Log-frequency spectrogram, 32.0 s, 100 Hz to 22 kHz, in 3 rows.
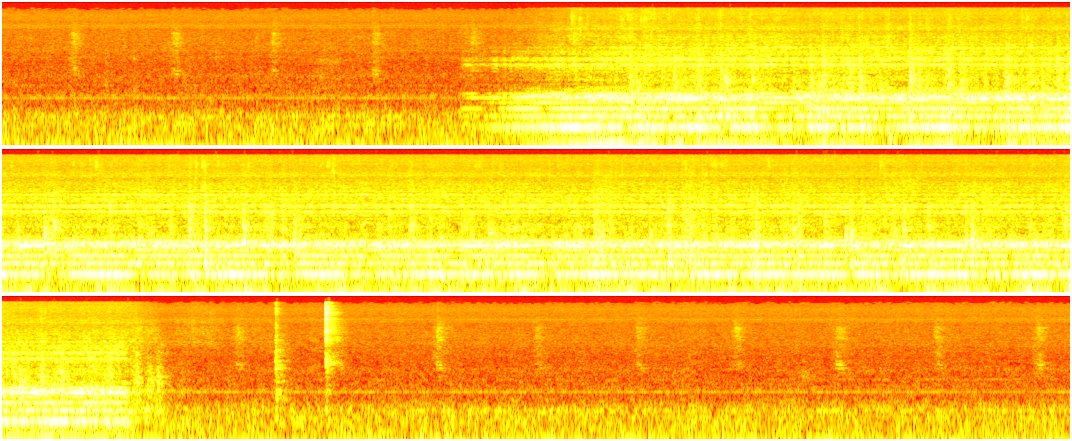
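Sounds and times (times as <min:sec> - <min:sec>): washer dryer humming: 0:04.6 - 0:23.0.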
